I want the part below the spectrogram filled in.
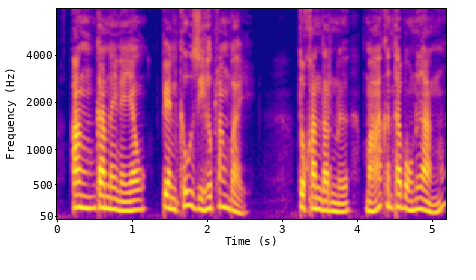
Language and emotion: Bodo, fearful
